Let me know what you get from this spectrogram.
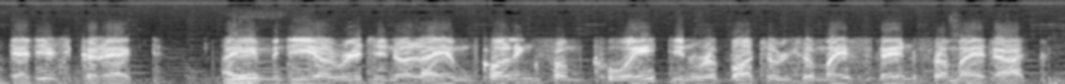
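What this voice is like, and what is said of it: Indian-sounding accent. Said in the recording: “You have an Indian accent. ... you have an Indian accent.”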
